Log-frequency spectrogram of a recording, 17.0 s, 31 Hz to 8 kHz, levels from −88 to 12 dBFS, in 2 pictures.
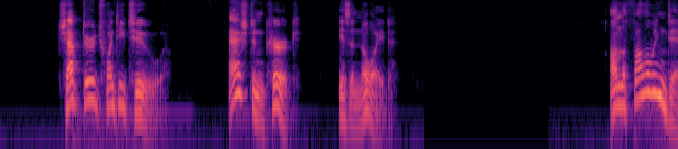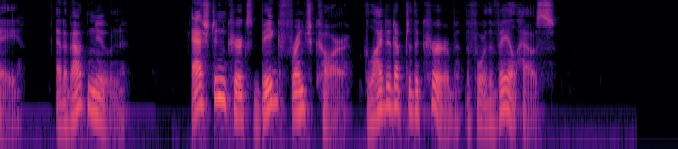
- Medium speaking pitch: Yes, medium, 155 Hz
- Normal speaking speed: No, slow, 95 wpm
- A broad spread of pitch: Yes, wide, 8.5 semitones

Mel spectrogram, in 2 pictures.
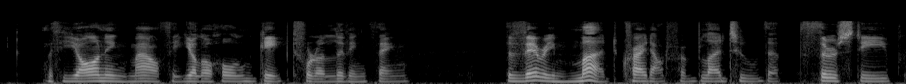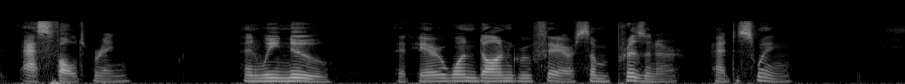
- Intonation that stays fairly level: Yes, narrow, 2.1 semitones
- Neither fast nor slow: No, slow, 125 wpm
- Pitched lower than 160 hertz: Yes, medium, 140 Hz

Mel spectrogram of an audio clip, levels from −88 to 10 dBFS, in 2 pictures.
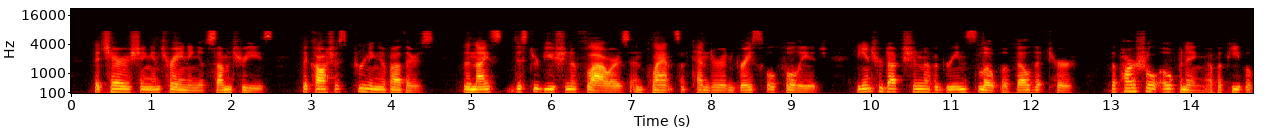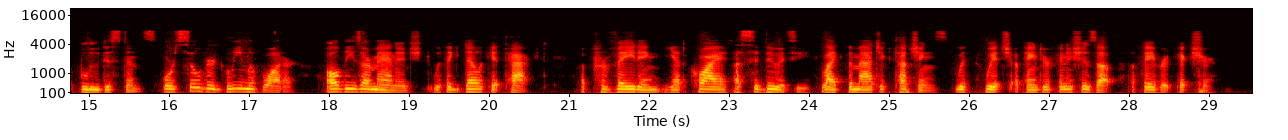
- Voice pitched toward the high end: No, low, 125 Hz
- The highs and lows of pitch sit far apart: No, narrow, 2.5 semitones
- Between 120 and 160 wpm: Yes, average, 150 wpm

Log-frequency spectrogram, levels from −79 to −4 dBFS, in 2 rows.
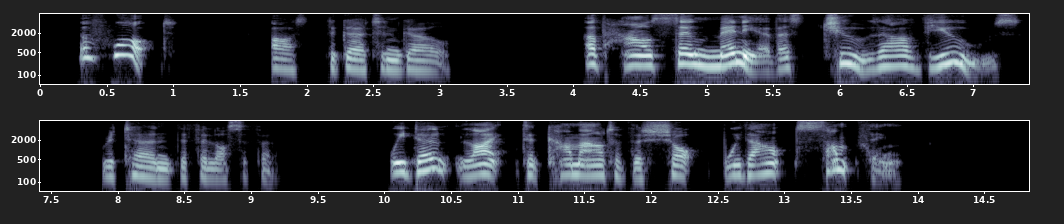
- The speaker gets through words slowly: Yes, slow, 115 wpm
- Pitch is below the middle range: No, medium, 180 Hz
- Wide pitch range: Yes, wide, 6.0 semitones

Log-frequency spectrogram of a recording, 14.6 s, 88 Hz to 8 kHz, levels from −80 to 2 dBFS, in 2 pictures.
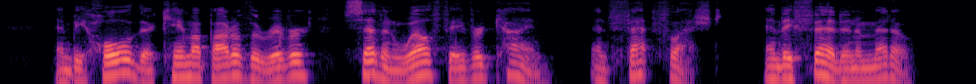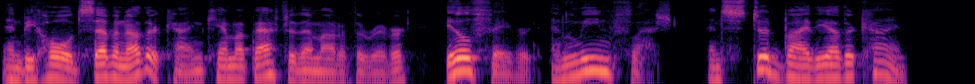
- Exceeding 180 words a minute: Yes, average, 190 wpm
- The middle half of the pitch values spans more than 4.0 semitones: Yes, average, 5.2 semitones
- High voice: No, low, 115 Hz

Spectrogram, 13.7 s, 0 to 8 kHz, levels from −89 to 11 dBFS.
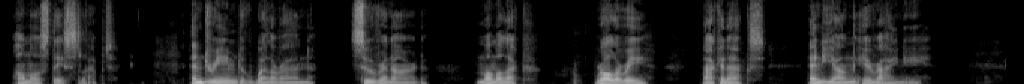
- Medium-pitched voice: No, very low, 95 Hz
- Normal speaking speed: No, slow, 60 wpm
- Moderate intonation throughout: No, narrow, 2.2 semitones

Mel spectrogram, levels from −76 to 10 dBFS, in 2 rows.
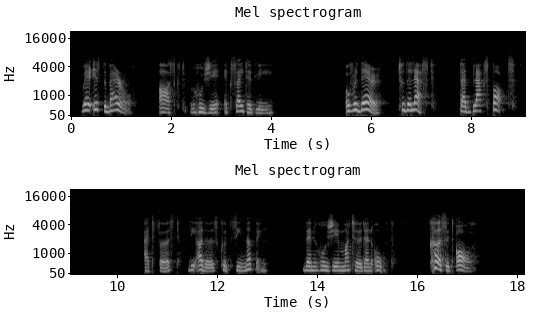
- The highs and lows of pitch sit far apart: Yes, wide, 6.2 semitones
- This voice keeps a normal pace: No, slow, 100 wpm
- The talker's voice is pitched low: No, high, 200 Hz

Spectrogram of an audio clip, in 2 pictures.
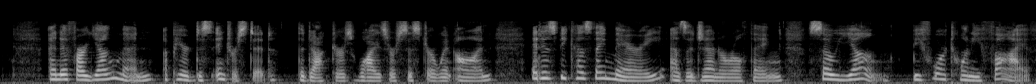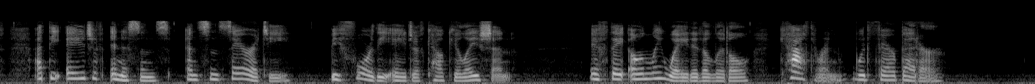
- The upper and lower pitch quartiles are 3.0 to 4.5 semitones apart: No, wide, 5.6 semitones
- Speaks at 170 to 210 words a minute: No, average, 140 wpm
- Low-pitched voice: No, high, 200 Hz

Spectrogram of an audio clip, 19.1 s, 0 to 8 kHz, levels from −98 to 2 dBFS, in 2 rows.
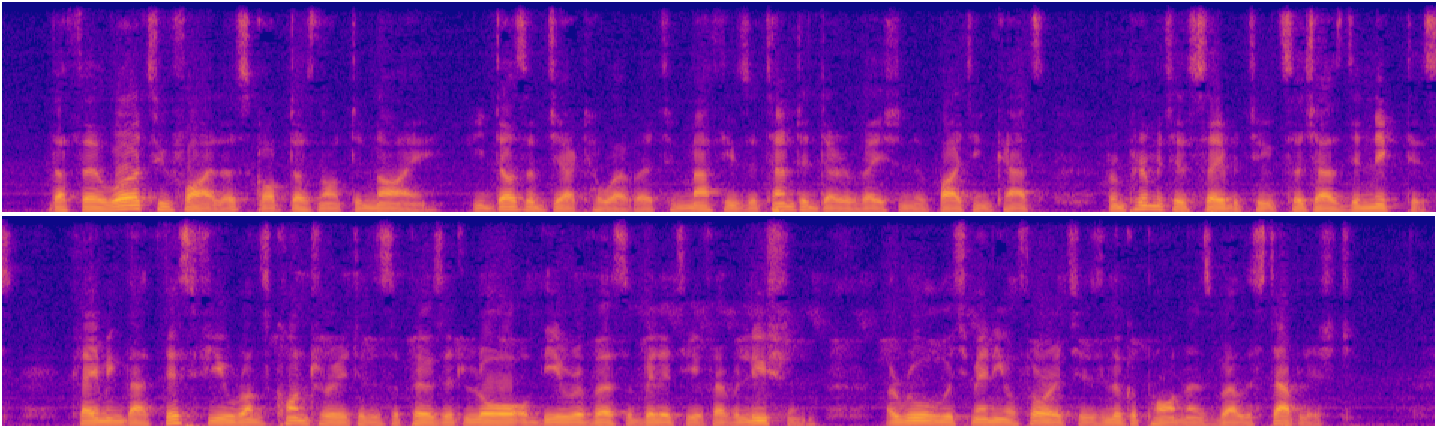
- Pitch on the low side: Yes, very low, 95 Hz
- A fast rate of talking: No, average, 165 wpm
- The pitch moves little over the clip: Yes, narrow, 2.2 semitones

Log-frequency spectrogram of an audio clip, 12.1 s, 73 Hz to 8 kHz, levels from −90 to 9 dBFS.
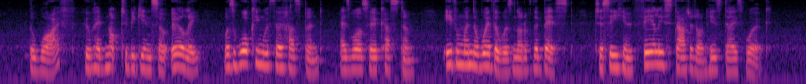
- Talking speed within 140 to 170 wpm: No, average, 180 wpm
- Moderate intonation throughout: Yes, average, 3.7 semitones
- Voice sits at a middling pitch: Yes, medium, 170 Hz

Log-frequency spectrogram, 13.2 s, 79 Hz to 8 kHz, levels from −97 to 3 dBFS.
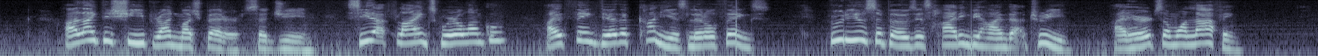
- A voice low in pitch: No, high, 215 Hz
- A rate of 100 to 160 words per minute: No, average, 175 wpm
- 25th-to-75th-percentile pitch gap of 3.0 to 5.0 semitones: No, wide, 5.5 semitones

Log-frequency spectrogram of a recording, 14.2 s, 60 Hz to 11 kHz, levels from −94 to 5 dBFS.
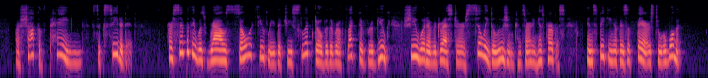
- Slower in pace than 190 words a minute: Yes, average, 160 wpm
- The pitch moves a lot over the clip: Yes, wide, 6.3 semitones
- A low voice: No, high, 190 Hz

